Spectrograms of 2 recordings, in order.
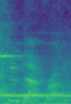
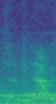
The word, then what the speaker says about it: Ginevra: It's Ginevra. Ginevra. It's a soft G.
